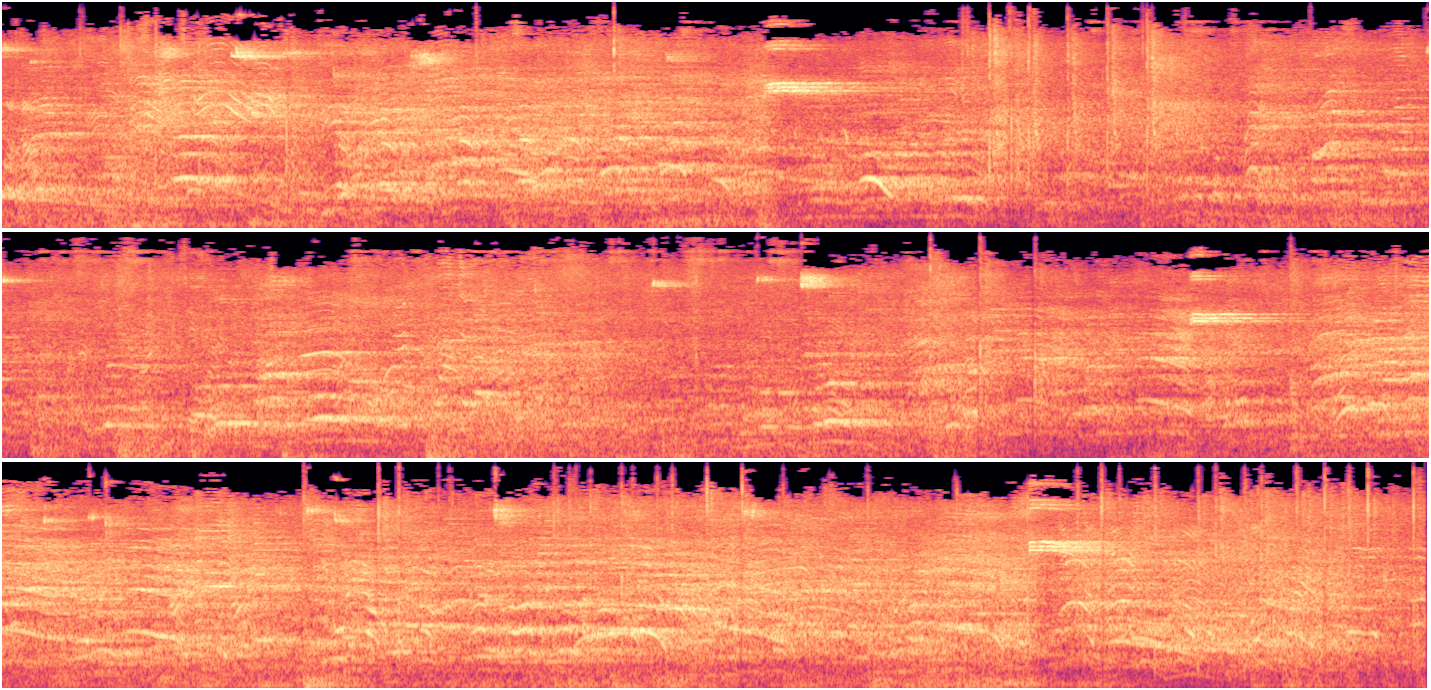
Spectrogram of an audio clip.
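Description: A basketball bouncing on a gym's hardwood floor during play, with many voices from players and spectators echoing in the hall.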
